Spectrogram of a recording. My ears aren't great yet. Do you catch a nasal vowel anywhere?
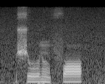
yes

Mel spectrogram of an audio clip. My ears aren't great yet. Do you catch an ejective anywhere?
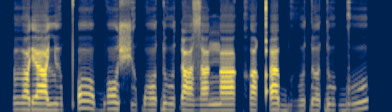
yes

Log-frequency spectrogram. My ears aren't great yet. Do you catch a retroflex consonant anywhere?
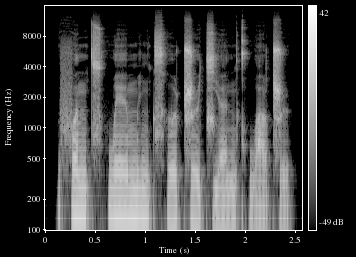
yes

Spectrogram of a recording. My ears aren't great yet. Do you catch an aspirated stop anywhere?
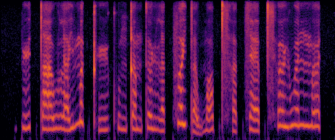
yes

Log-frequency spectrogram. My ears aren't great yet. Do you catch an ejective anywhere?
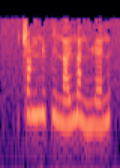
no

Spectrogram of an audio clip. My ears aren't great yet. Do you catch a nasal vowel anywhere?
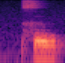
no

